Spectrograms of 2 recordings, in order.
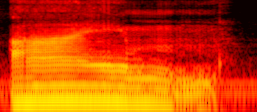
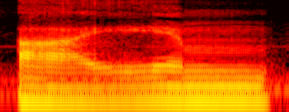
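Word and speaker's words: Aim: The second Bija mantra of significance is E-I-M, pronounced I'm. The correct intonation is I'm.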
